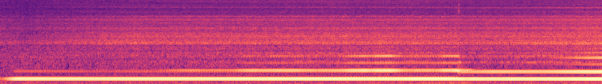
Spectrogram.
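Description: Solo basset horn holding one long, soft, almost pure note that starts out of silence, with a slight shift in the note about four and a half seconds in.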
